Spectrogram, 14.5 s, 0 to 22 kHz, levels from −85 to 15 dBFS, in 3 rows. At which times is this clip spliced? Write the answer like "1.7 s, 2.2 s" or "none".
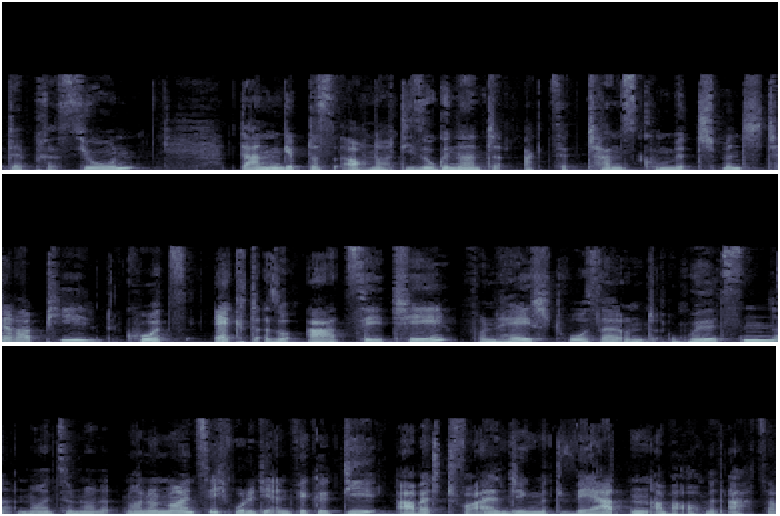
7.7 s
